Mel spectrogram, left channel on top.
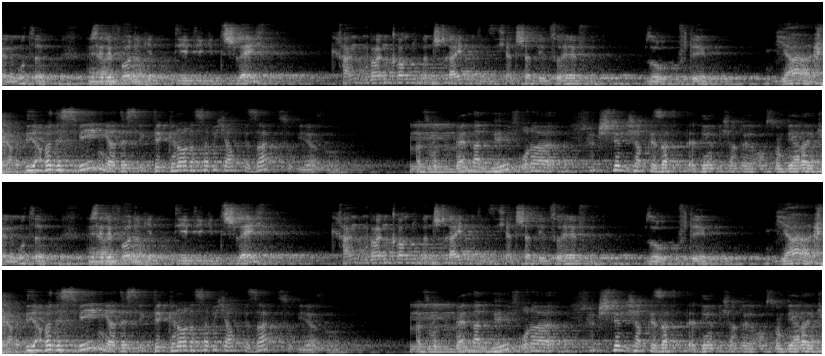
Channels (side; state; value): both; identical; correlation 1.00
